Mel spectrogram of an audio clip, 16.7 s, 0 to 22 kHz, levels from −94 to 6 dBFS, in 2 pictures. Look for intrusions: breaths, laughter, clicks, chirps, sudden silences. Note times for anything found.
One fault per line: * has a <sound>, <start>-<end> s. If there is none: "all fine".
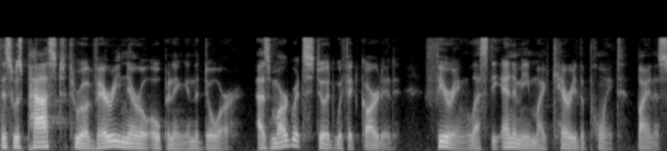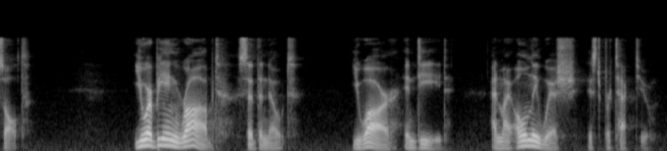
all fine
